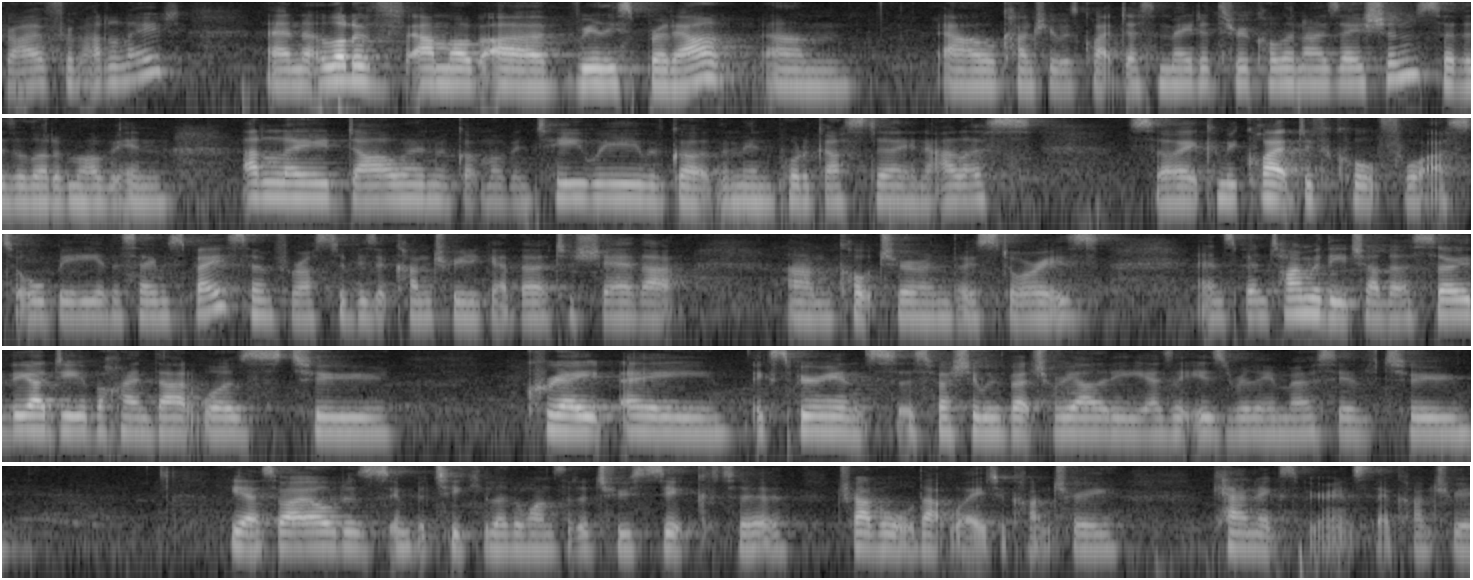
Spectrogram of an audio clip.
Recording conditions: live audience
